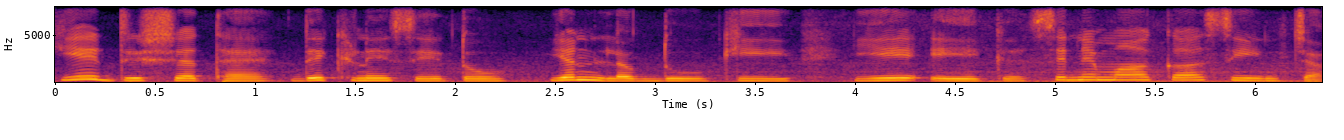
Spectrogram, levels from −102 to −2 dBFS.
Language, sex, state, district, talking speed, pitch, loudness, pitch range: Garhwali, female, Uttarakhand, Tehri Garhwal, 150 wpm, 225 Hz, -27 LUFS, 200-250 Hz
